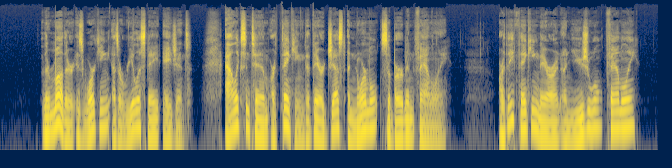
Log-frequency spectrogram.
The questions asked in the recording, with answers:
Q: Are they thinking they are an unusual family?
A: No, they aren't thinking they are an unusual family.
